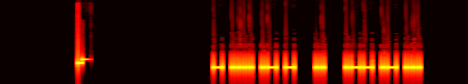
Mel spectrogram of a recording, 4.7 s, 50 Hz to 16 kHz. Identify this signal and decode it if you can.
Morse code, heard as a keyed tone, about 40 wpm, 700 Hz. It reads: THAT I WAS
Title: Sets of 3 Words 40wpm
